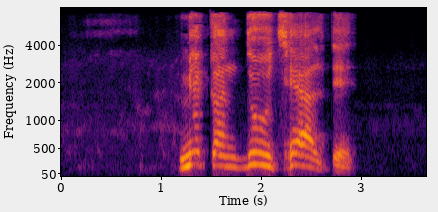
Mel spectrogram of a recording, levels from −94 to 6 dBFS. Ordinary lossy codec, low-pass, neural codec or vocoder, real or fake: AAC, 32 kbps; 7.2 kHz; codec, 16 kHz, 8 kbps, FunCodec, trained on Chinese and English, 25 frames a second; fake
